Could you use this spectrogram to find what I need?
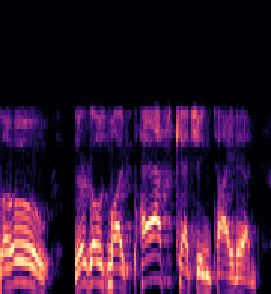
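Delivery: biting, dry, sarcastic remark. Recalling a minicamp, the speaker retells Bill Parcells' remark about a tight end, mock-sarcastic. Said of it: "in his sarcastic manner".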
